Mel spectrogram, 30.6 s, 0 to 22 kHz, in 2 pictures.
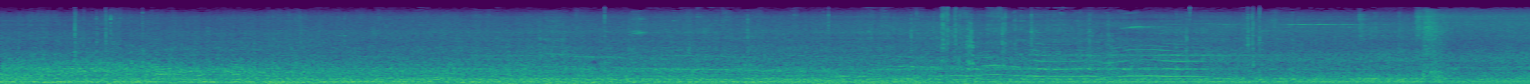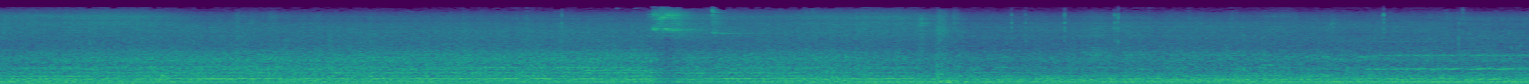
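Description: Inside a Bombardier T1 subway car coming into and along a station: the car's steady low hum and running noise, with a brief wavering whine about a third of the way in and a couple of sharp clicks.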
